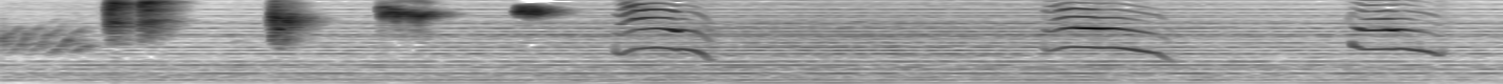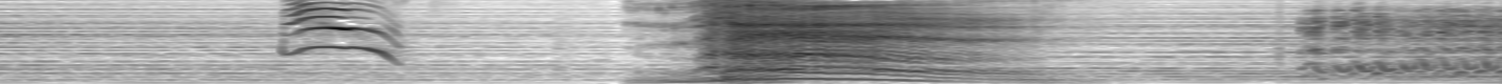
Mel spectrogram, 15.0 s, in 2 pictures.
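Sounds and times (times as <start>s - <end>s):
lynx harsh rasping call: 0.0s - 3.7s, 5.2s - 6.0s, 6.7s - 7.3s, 8.9s - 9.6s
kitten meowing: 1.9s - 3.6s, 5.2s - 6.0s, 6.7s - 7.3s, 8.9s - 9.6s.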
